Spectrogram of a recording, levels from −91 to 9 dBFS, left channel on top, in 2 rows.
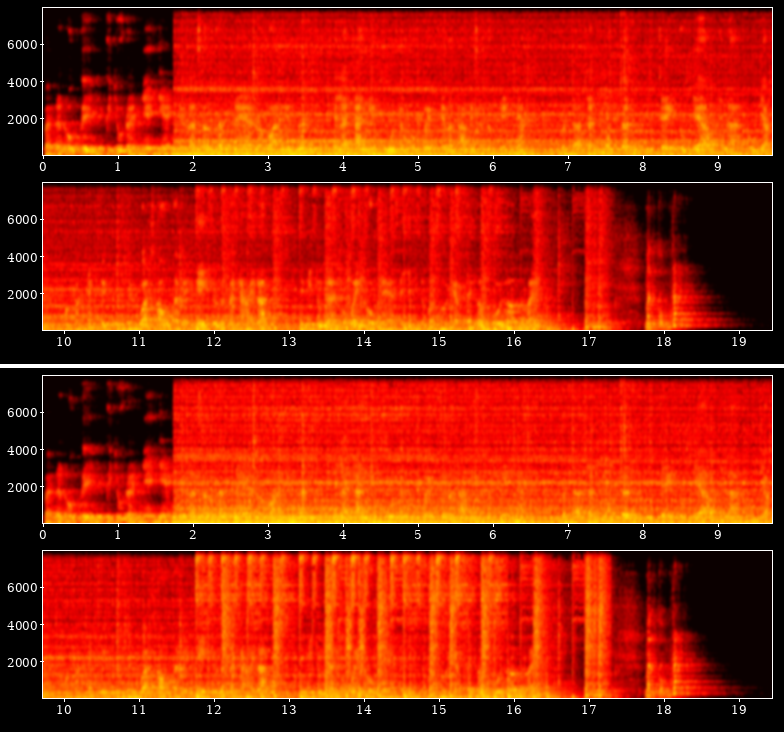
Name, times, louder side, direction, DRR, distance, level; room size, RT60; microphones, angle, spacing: voice 1, 0.0-6.6 6.9-9.8 10.0-12.8 13.1-16.4, left 1 dB, 70° left, 4 dB, 5.5 m, -27 dB
sound 1, 1.7-16.6, right 1 dB, 15° right, 3.3 m, -26 dB
voice 2, 7.1-7.6 13.4-13.9 17.0-18.2, equal, 15° left, 0 dB, 2.0 m, -34 dB
sound 2, 11.8-17.3, right 7 dB, 60° right, 0.6 m, -28 dB
27.0 x 12.5 x 8.4 m, 1.1 s
head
